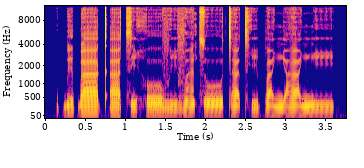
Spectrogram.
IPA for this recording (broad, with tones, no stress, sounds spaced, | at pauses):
ɓ ɪ˦ ɓ aː˦ kʼ a˦˨ t͡s i˨ h oː˦ v i˨ v ã˨ t͡s oː˦ t a˨ tʰ i˦ p a˨ ɲ aː˨˦ ɲ i˦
